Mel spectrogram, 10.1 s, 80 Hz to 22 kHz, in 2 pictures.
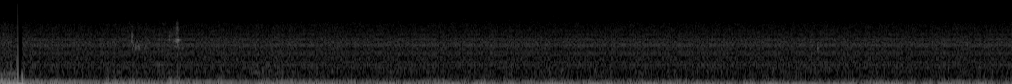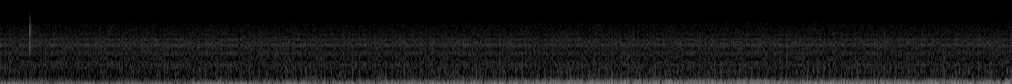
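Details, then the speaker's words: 1,350 RPM PC case fan (ordered as a 2000 RPM model) at close to its lowest speed on a fan controller: barely audible steady soft hum, very little noise, occasional slight clicking and low-pitch harmonic resonance. "okay so that's pretty close to the lowest speed I can get it and there's very little noise I hear a little clicking every once in a while here's some harmonic resonance and again fairly low pitch"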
